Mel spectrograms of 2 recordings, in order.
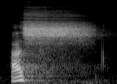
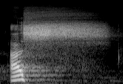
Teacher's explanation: Ketika diucapkan ash, keluar angin di seluruh permukaan mulut. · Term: tafashi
